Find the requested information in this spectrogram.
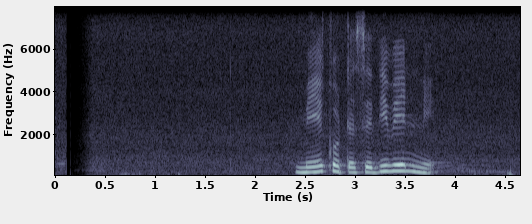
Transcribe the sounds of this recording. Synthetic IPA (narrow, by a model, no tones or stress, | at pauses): meːkoʈəsed̪iʋenːe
